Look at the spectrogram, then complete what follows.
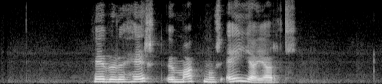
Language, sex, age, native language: Icelandic, female, 40-49, Icelandic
